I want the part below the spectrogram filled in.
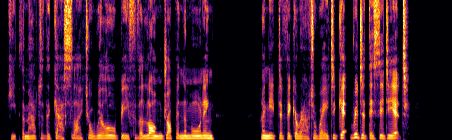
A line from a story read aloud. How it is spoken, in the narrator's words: McMorning hissed in Sebastian's ear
